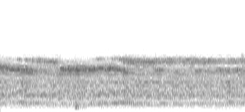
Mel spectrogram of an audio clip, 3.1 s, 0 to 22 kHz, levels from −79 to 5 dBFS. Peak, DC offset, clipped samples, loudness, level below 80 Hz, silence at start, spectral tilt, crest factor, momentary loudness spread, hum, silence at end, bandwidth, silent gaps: -22 dBFS; under 0.1%; under 0.1%; -35 LUFS; under -90 dBFS; 0 s; 6.5 dB/octave; 14 dB; 6 LU; none; 0 s; 3.9 kHz; none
